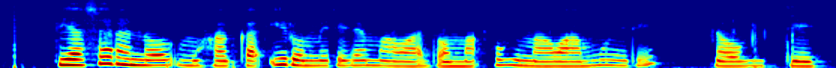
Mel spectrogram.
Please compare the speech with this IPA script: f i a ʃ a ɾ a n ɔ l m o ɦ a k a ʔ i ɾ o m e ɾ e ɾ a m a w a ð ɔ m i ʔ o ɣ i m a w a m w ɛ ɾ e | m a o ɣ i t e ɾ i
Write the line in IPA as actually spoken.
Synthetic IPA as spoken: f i a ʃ a ɾ a n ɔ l m o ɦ a k a ʔ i ɾ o m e ɾ e ɾ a m a w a ð ɔ m a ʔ o ɣ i m a w a m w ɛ ɾ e | n a o ɣ i t e ɾ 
